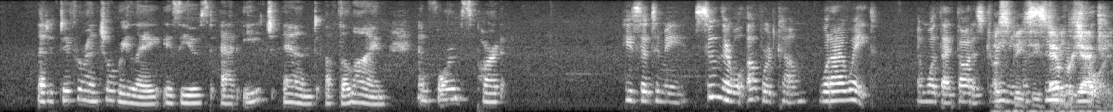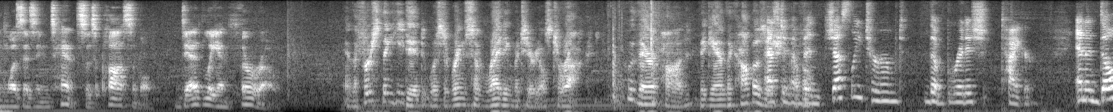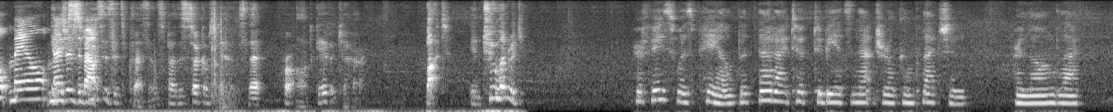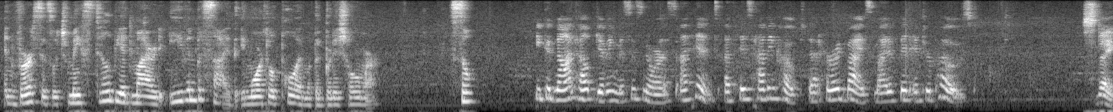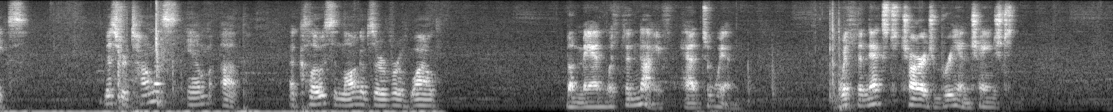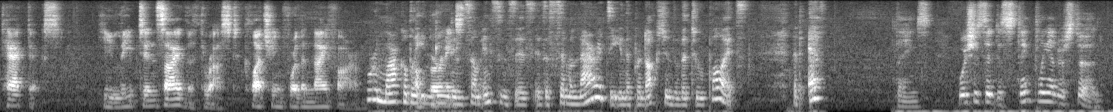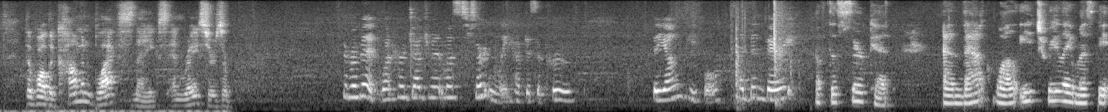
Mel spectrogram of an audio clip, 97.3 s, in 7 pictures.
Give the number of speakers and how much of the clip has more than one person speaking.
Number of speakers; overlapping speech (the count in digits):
10, about 4%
